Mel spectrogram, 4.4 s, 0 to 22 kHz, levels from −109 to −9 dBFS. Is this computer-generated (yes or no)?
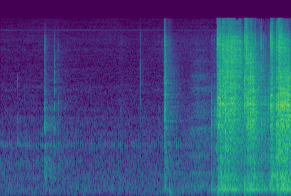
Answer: no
